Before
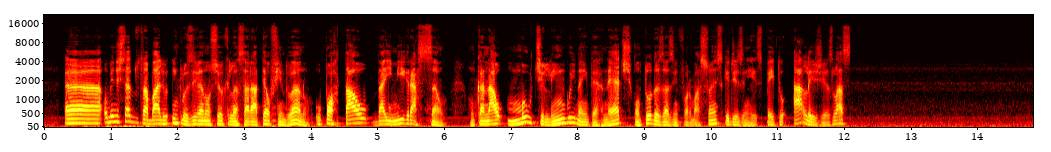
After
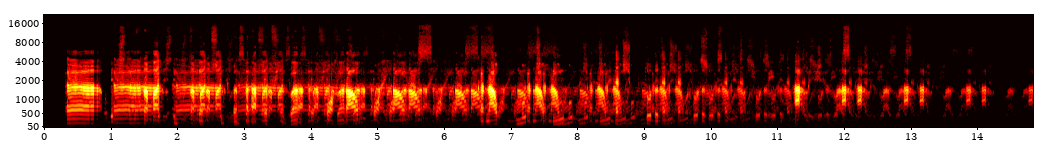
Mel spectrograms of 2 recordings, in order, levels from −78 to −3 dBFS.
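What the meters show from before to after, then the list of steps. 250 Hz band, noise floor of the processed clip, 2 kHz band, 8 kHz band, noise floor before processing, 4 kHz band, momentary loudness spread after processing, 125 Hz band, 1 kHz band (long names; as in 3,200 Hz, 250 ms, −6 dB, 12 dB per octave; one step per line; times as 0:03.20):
below −30 dB, −68 dBFS, +5.5 dB, can't be measured, −48 dBFS, −7.0 dB, 22 LU, below −40 dB, +4.5 dB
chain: spectral dynamics exaggerated over time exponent 1.5
output level in coarse steps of 21 dB
high-pass with resonance 1,300 Hz, resonance Q 7.7
feedback echo with a long and a short gap by turns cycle 933 ms, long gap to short 3 to 1, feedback 48%, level −7 dB
one half of a high-frequency compander decoder only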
